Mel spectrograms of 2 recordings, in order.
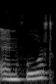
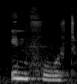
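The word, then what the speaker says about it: enforced: इन्फोर्स्ड attention, ये एनफोर्स्ड, इसका pronunciation एनफोर्स्ड होगा, बट यहाँ पर हम इसको बोल सकते हैं इन्फोर्स्ड है।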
